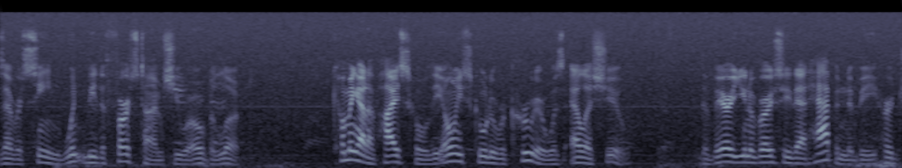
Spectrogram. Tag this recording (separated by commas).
outside, urban or man-made, Speech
